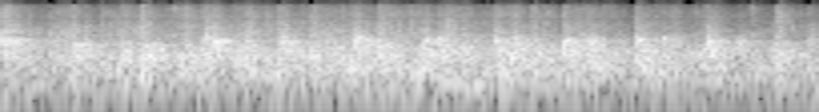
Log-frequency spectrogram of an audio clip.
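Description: An audience claps together, a short, moderately loud burst of rhythmic clapping that stays even for a few seconds with no voices over it.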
